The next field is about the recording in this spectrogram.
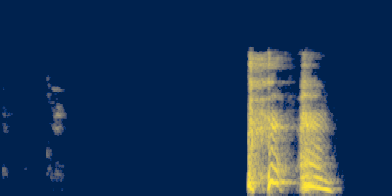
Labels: {"expert_labels": [{"quality": "ok", "cough_type": "unknown", "dyspnea": false, "wheezing": false, "stridor": false, "choking": false, "congestion": false, "nothing": true, "diagnosis": "healthy cough", "severity": "pseudocough/healthy cough"}], "gender": "female", "respiratory_condition": false, "fever_muscle_pain": false, "status": "healthy"}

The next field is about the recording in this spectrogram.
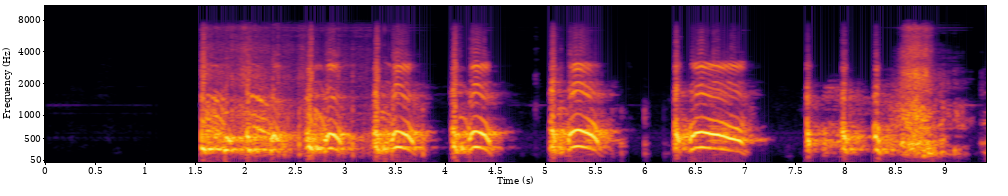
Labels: {"expert_labels": [{"quality": "ok", "cough_type": "dry", "dyspnea": true, "wheezing": false, "stridor": false, "choking": false, "congestion": true, "nothing": false, "diagnosis": "COVID-19", "severity": "severe"}], "age": 30, "gender": "male", "respiratory_condition": false, "fever_muscle_pain": false, "status": "symptomatic"}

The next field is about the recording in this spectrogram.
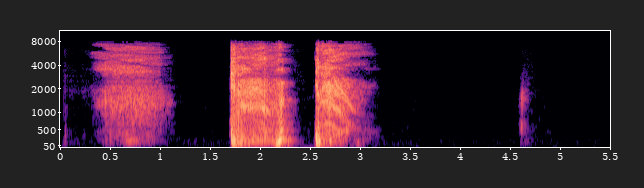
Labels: {"expert_labels": [{"quality": "good", "cough_type": "wet", "dyspnea": false, "wheezing": false, "stridor": false, "choking": false, "congestion": false, "nothing": true, "diagnosis": "lower respiratory tract infection", "severity": "mild"}], "age": 30, "gender": "male", "respiratory_condition": false, "fever_muscle_pain": false, "status": "symptomatic"}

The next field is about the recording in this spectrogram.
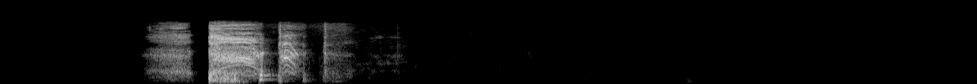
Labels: {"expert_labels": [{"quality": "good", "cough_type": "dry", "dyspnea": true, "wheezing": false, "stridor": false, "choking": false, "congestion": false, "nothing": false, "diagnosis": "COVID-19", "severity": "mild"}], "age": 23, "gender": "male", "respiratory_condition": false, "fever_muscle_pain": false, "status": "COVID-19"}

